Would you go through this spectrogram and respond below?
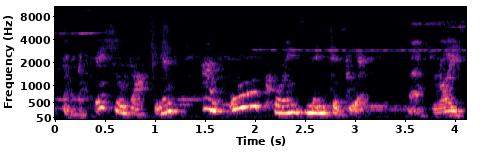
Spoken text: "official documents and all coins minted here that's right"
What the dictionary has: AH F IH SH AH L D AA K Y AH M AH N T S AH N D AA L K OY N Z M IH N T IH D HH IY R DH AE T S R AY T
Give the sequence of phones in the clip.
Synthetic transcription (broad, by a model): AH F IH SH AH L D AA K Y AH M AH N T AH N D AA L K OY N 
